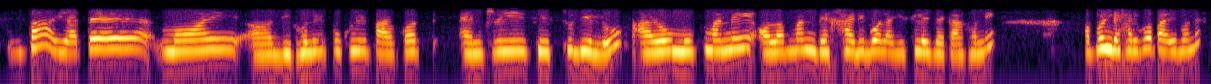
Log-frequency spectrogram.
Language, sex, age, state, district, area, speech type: Assamese, female, 18-30, Assam, Kamrup Metropolitan, urban, conversation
